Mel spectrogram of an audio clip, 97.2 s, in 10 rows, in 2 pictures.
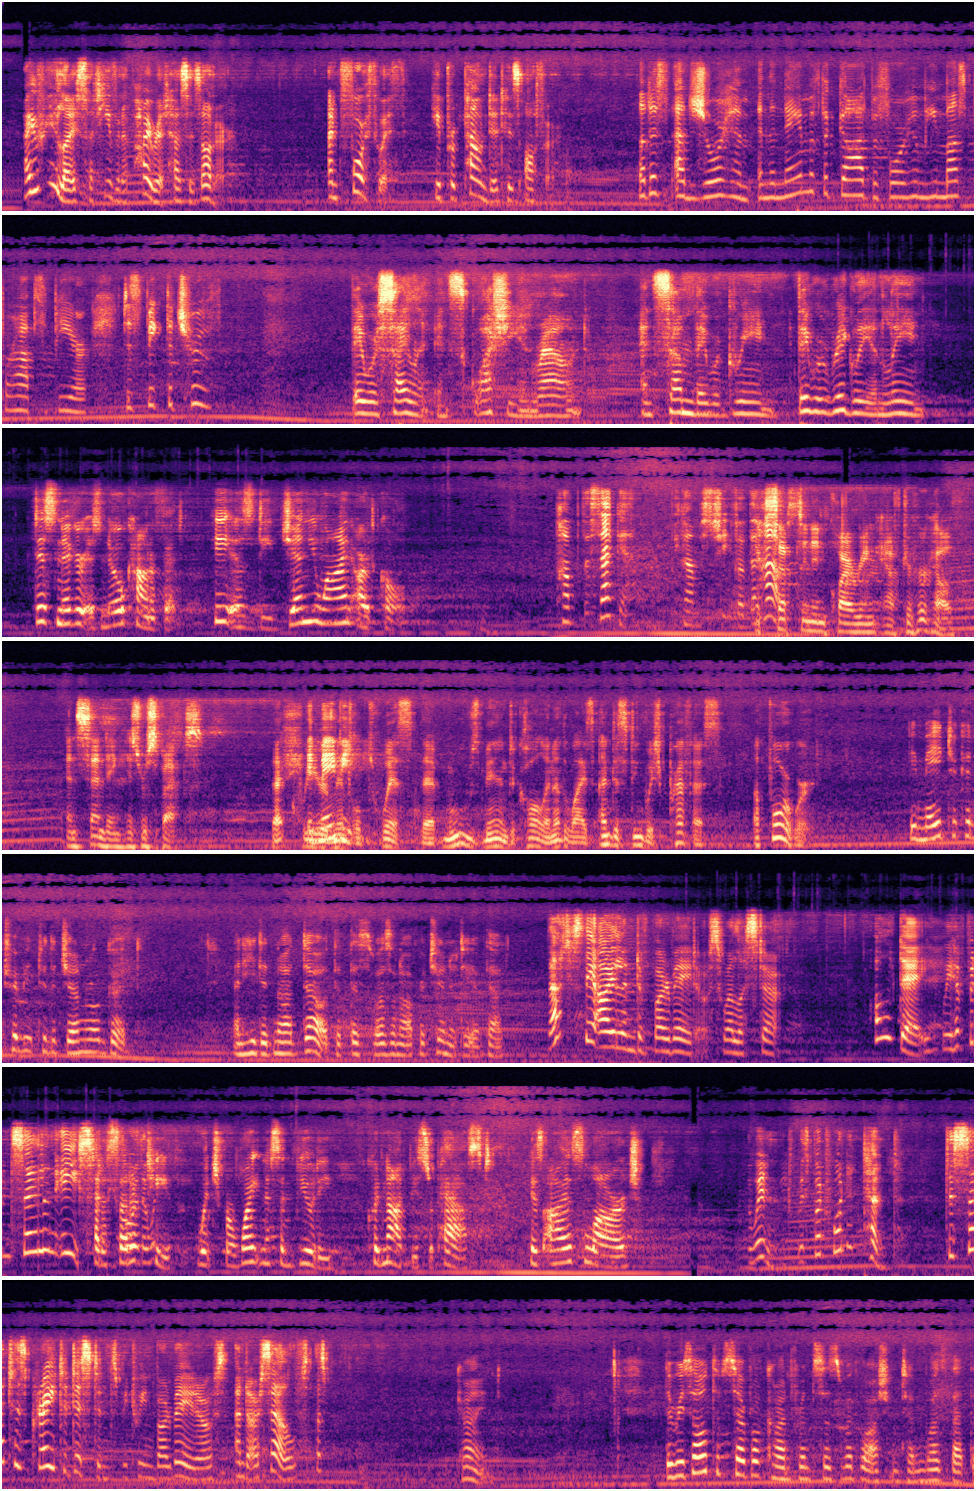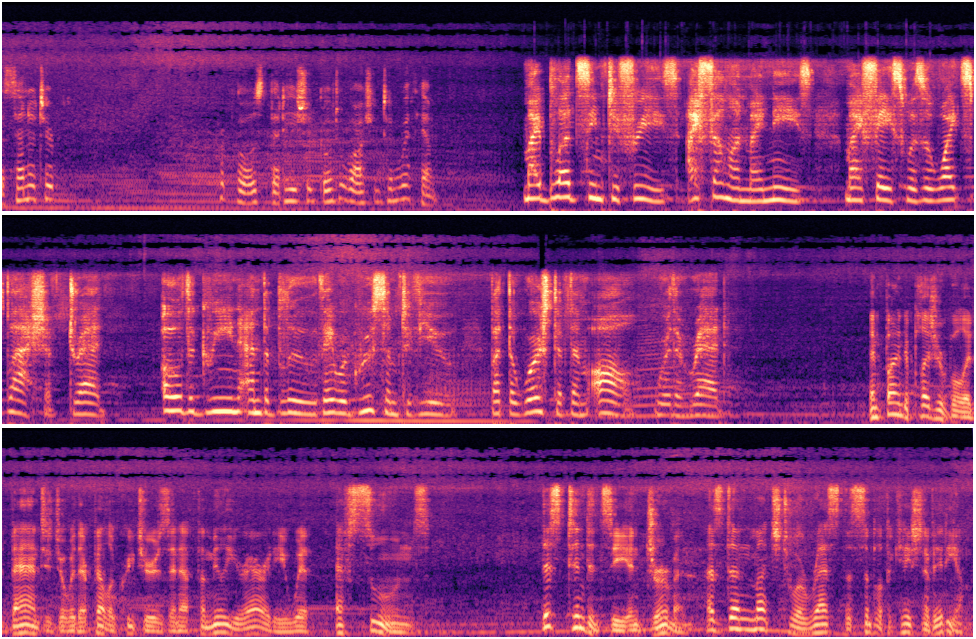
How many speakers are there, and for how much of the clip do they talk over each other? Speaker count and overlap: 8, about 2%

